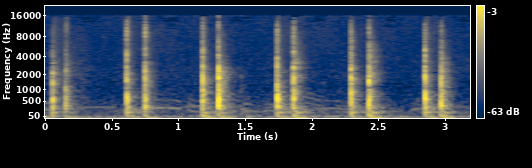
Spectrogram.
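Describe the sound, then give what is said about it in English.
Hoofbeats galloping out in a field, imitated by tapping: six quick double taps in a steady da-dum rhythm, crisp and clicky, with no voices. “Galloping, galloping out in the field, followed by this.”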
